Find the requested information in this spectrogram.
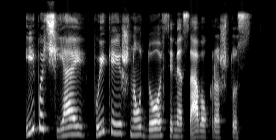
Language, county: Lithuanian, Šiauliai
